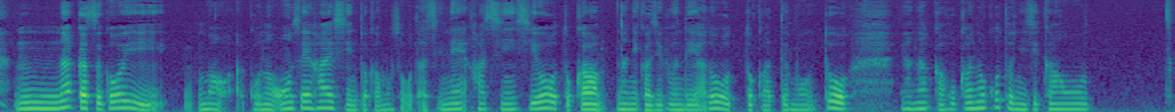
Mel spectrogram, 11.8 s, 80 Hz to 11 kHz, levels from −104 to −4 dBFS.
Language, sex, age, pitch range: Japanese, female, 40-59, 150-185 Hz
